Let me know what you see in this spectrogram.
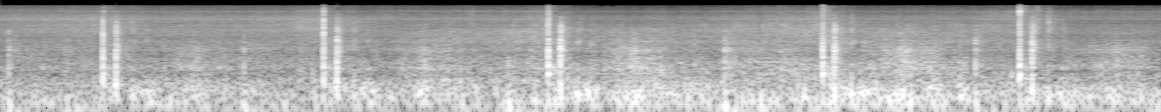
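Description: Aerial fireworks shells bursting, five sharp bangs about one and a half to two seconds apart, over a steady low rumble.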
